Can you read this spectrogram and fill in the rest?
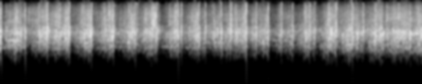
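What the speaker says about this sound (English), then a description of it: "give a big round of applause to John Cleary and his officials" A crowd at the Tipperary minor hurling county final in Thurles applauds the match referee and officials with steady, dense clapping and loud individual claps sounding close, continuing throughout without talk.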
